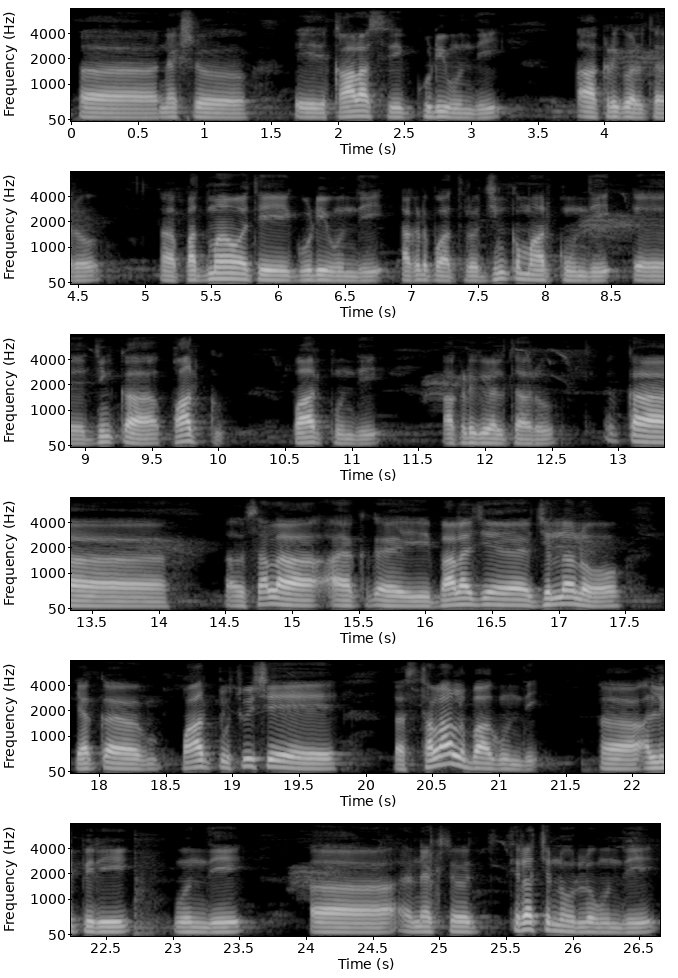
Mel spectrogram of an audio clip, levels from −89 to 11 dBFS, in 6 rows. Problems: none marked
